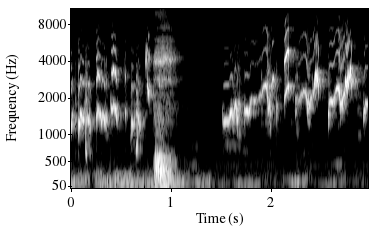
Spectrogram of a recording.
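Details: Budgerigar singing like a cockatiel: chattering warbled phrases in short bursts, then a run of rising and falling whistled notes, with a low rumbling background and a brief rustling burst near the middle.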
